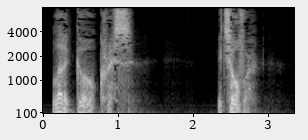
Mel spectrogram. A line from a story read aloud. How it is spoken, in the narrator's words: Sho replied tenderly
